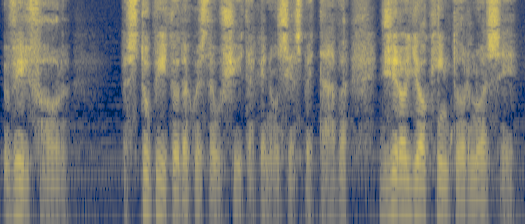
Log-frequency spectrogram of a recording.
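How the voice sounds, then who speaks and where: Low husky guy reading an old novel, dramatic, bit of quiet music behind. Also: expressive, a little fast. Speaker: audiobook narrator. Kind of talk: scripted narration of a classic novel. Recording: faint background music.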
